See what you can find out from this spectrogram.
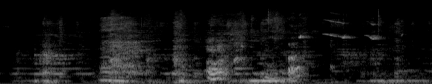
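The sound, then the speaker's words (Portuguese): A dog trying to bark, letting out a series of short, strained yelps and whiny half-barks that rise and fall in pitch over a low steady hum. “O cachorro querendo um latir.”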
